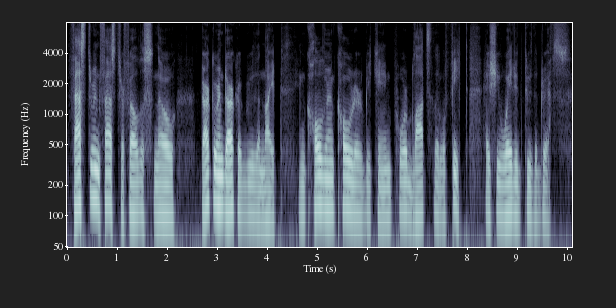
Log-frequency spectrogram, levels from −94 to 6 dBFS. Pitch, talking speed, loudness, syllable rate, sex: 105 Hz, 160 wpm, -20 LUFS, 4.3 syllables/s, male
